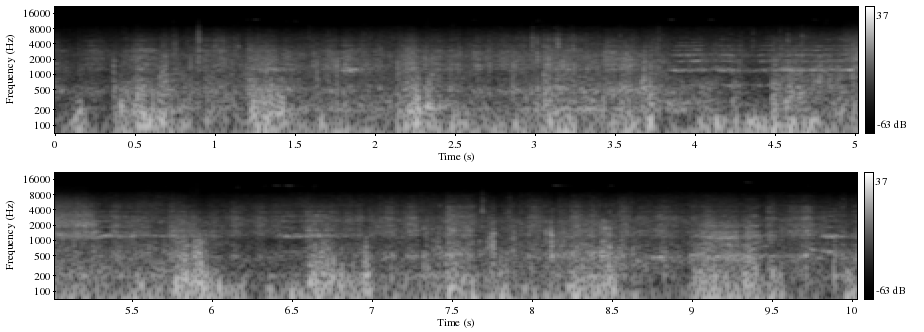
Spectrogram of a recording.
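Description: Mountain bike running fast down a rocky dirt trail: rumbling tyre noise and the bike rattling and knocking over rocks and roots. A high steady tone sounds for about two seconds near the middle.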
